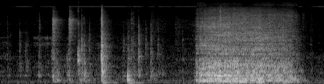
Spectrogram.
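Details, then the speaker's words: Lloyds R849 record player drawer test: a few light clicks, then about a second of even motor whirring as the drawer opens. The drawer mechanism works normally, though the player needs a drive belt. "Will it open? Oh, it does. So that part works. Cool."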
